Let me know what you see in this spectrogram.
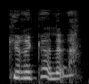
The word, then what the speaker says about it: Kırıkkale: Und deswegen konntest du auch Kırıkkale so richtig schön aussprechen. Könnt ihr auch mal bitte Kırıkkale sagen? – Kırıkkale. – Da hört man es schon.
